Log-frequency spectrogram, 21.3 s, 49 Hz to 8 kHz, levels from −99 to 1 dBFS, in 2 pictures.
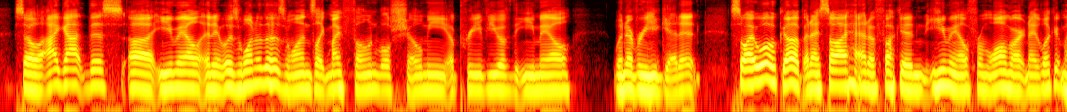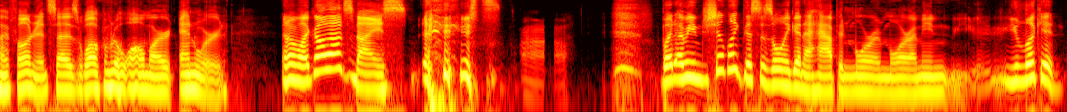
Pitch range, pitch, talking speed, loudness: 130-170 Hz, 140 Hz, 230 wpm, -20 LUFS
